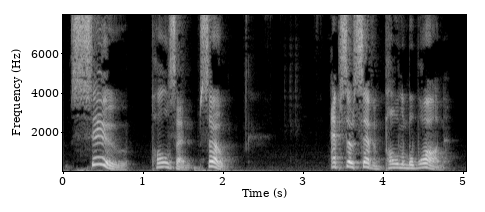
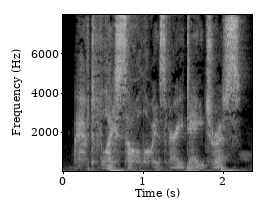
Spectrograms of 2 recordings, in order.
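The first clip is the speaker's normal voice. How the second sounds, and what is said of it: Whispering. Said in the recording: “I'm whispering”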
